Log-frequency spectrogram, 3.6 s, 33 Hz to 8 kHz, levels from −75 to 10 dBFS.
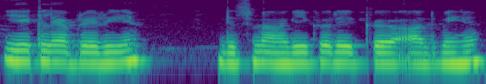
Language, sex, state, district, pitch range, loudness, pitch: Hindi, male, Chhattisgarh, Sukma, 130-150 Hz, -12 LUFS, 135 Hz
